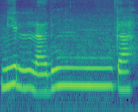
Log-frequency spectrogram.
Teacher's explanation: dalam bacaan tersebut itu ada nun sukun yang bertemu dengan huruf lam, maka dibacanya tanpa mendengung. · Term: Idgham bilagunnah, idgham bila ghunna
